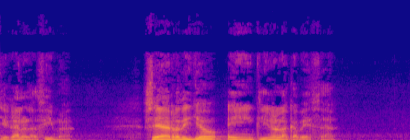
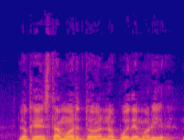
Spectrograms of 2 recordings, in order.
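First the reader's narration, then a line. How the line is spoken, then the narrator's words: Plain. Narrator (Spanish): dijo el sacerdote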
